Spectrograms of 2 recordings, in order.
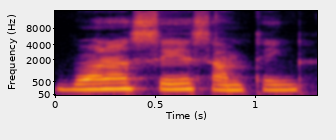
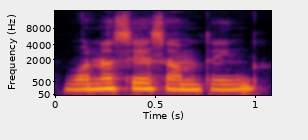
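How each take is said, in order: First: Want to is reduced to wanna. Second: Want to is reduced to wanna.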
